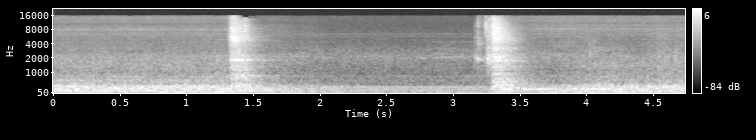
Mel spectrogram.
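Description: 1951 wharf crane's electric slewing drive running with a steady low hum while the crane turns. Two sharp clunks come from the machinery, a lighter one about a second and a half in and a loud one a little past the middle. The hum drops away briefly before the loud clunk and comes back with it.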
